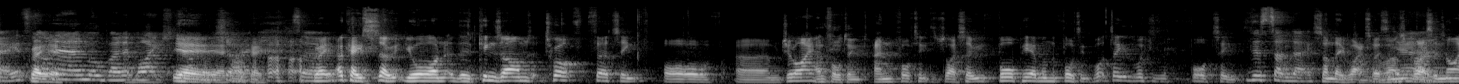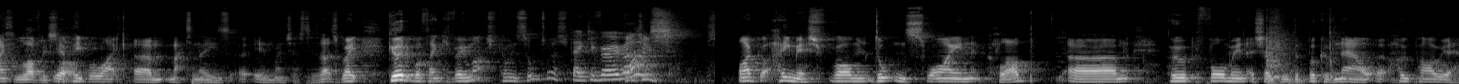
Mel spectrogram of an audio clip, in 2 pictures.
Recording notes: WFTS Podcast from The Greater Manchester Fringe Festival. We're at the Greater Manchester Fringe Festival launch during this episode.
